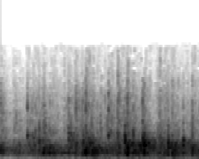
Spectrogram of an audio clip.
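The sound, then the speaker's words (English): An audience breaks into applause, a dense, steady wash of many hands clapping at once with no individual claps standing out, holding at an even level throughout. “come on, we can give a round of applause.”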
